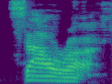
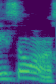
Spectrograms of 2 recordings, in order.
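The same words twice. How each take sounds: First: "Sauron" said slowly as sow-er-on, three syllables; "Sauron" drawn out as sow-er-on; careful Sauron. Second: "Sauron" said as two quick syllables, sore-on; "Sauron" clipped to sore-on; easy Sauron. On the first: Explaining the hard pronunciation of Sauron, sow-er-on. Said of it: "It's hard to say Sauron". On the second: Showing the easy way fans say Sauron, sore-on. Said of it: "it's easy to say Sauron". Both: Shown as a demonstration.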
